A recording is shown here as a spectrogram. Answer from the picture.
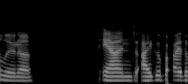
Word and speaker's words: Lughna: challenging so I'm Luna I always people it's saf like Sapphire Rihanna like the singer and then Luna like the moon so saf Rihanna Luna and I go by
